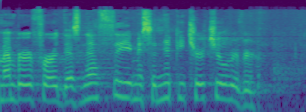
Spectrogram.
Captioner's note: speaking French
